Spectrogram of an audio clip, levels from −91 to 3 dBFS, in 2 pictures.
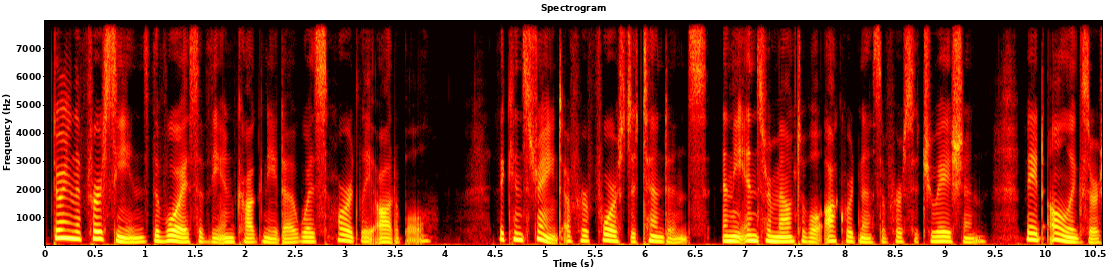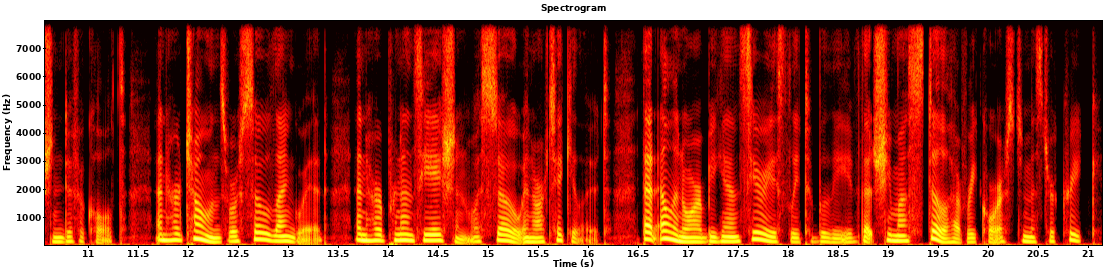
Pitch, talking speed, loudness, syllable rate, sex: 170 Hz, 160 wpm, -19 LUFS, 5.4 syllables/s, female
